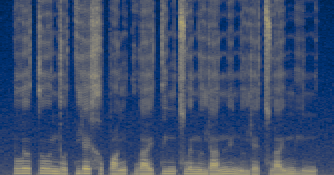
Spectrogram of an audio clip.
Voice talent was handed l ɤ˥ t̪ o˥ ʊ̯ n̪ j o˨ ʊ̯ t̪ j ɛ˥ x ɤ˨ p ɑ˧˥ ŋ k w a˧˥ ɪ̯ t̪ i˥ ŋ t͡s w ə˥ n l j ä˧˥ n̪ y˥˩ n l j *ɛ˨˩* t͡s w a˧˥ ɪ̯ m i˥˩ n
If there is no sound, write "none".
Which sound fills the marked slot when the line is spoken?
ɛ˨˩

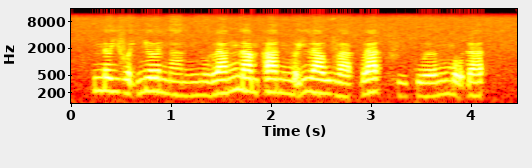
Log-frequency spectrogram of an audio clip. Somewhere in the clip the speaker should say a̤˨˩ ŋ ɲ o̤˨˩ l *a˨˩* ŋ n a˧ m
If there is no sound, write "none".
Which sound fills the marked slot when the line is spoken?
a˨˦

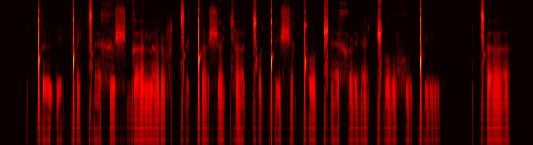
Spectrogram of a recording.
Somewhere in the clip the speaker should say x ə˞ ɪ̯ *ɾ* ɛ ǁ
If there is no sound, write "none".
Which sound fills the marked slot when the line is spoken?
ɾ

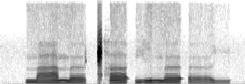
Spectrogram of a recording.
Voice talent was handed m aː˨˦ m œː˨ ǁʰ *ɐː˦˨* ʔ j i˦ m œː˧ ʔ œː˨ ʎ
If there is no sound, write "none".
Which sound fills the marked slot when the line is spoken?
ɐː˦˨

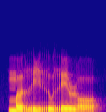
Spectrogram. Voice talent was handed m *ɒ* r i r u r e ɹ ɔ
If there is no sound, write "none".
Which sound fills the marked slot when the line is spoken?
ʌ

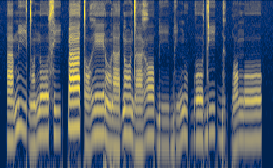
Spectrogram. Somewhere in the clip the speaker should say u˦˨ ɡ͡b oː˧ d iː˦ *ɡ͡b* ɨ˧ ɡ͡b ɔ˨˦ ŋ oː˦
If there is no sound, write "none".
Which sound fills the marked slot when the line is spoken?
ɡ͡b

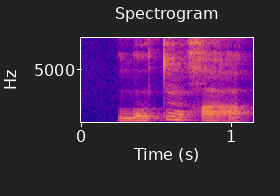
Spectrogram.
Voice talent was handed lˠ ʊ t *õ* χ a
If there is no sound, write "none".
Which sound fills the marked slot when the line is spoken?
õ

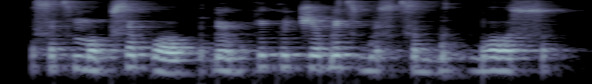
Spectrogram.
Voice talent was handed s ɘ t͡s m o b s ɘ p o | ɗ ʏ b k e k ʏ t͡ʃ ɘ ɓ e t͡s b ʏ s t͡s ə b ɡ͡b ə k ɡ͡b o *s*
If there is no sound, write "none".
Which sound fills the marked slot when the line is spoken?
s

